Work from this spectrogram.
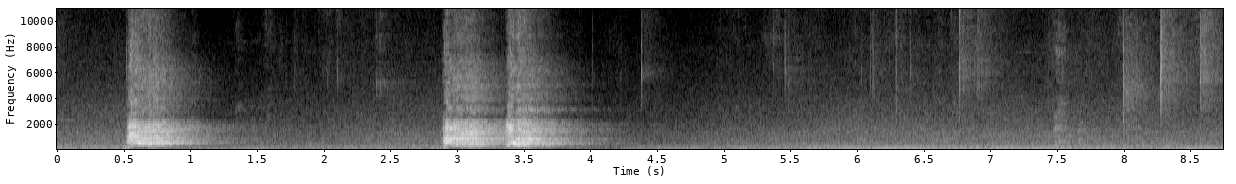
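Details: Rhodesian Ridgeback named Roady playing with a watering can, giving a single bark, then a quick pair of barks about half a second apart, followed by quiet background with faint clicks.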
